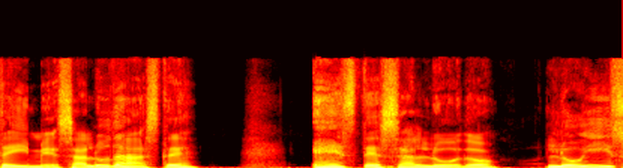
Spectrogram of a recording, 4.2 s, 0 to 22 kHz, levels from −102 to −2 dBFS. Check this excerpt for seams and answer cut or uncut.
uncut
